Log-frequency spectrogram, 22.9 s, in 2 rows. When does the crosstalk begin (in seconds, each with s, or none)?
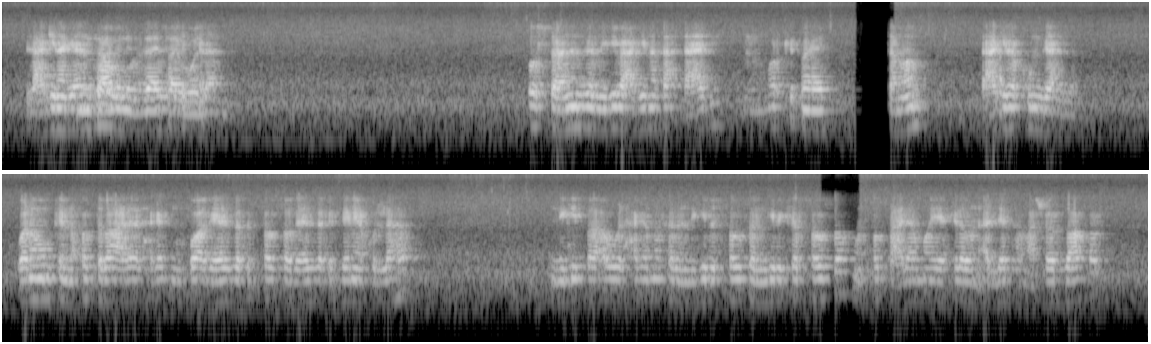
0.7 s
